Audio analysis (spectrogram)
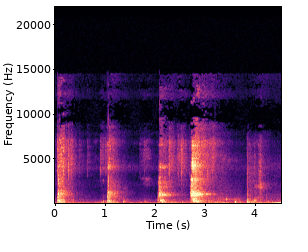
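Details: Young pug barking: five brief, rough, breathy yaps spaced about a second apart, the fourth loudest, with faint snuffling and room noise between them.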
